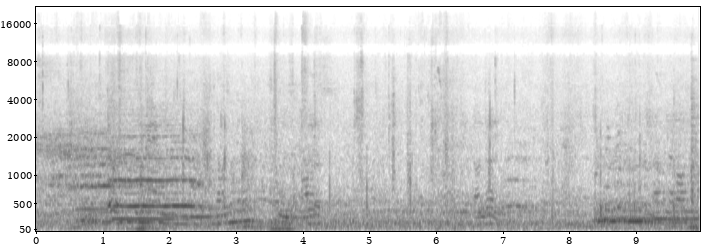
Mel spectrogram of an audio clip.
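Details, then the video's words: Large black cattle being led out of its pen gives a long, low drawn-out moo over the first three seconds. Men talk throughout, and clatter and shuffling follow. "MENEGANGKAN SAPI MONSTER HITAM KELUAR KANDANG"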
